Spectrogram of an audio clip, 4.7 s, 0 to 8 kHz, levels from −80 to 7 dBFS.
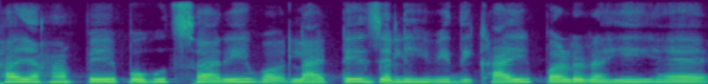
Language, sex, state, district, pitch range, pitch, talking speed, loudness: Hindi, female, Jharkhand, Deoghar, 230-245 Hz, 240 Hz, 140 wpm, -14 LUFS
